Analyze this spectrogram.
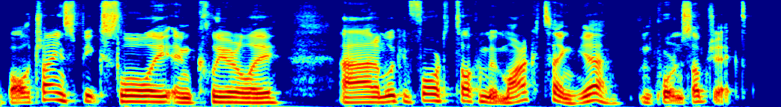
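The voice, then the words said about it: Strong Scottish accent. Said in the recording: “my strong Scottish accent”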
